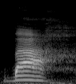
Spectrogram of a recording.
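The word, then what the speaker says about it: Bach: mesmo só de TSL música só de bar pronuncia-se bar ensinou afetadamente Ainda Ontem para Gisela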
